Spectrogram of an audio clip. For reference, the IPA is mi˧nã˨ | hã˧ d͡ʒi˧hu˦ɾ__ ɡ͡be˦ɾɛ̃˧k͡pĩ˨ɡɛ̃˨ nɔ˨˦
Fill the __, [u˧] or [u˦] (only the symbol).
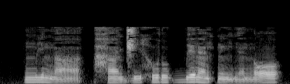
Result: u˦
